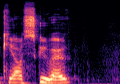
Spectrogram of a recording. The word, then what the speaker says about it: Chiaroscuro: I'm going to go through Chiaroscuro. That's how you pronounce it as well, apparently.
